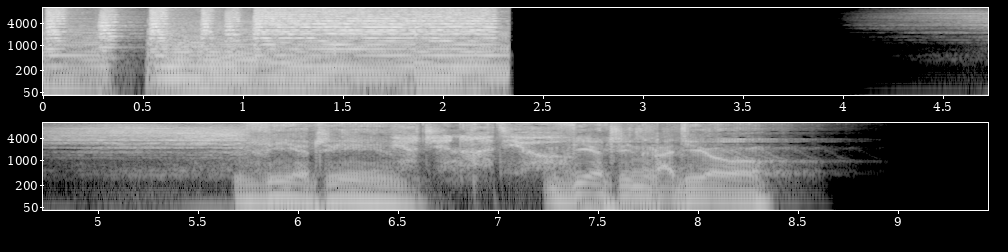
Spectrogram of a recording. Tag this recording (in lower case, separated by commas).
speech, music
